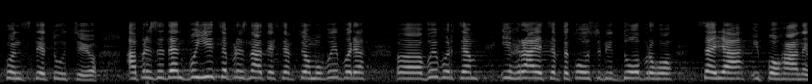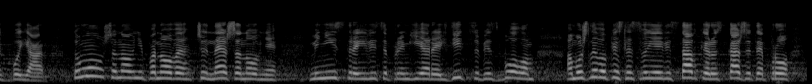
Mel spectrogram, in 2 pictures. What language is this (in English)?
Ukrainian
